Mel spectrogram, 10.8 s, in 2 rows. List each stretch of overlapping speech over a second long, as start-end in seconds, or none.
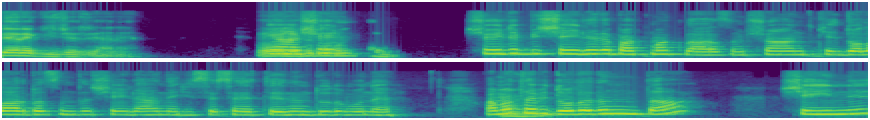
none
